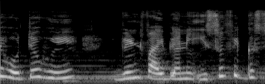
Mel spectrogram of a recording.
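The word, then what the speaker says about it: oesophagus: Pipe तक जाता है, जिसे कि हम ईसोफिगस कहते हैं। यहाँ पर ओ जो है वो साइलेंट रहता है। यहाँ से होते हुए विंड पाइप यानी ईसोफिगस से होते हुए उसके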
